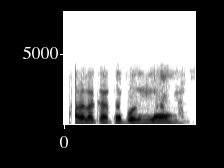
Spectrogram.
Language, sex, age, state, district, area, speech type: Tamil, female, 18-30, Tamil Nadu, Dharmapuri, rural, conversation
